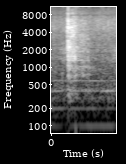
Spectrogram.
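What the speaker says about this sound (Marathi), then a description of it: "कांदा लालसर रंगापर्यंत आपल्याला परतून घ्यायचा आहे." Finely chopped onion being fried and stirred in hot oil in a pan. A brief scraping stir rises over a steady, close sizzle.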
